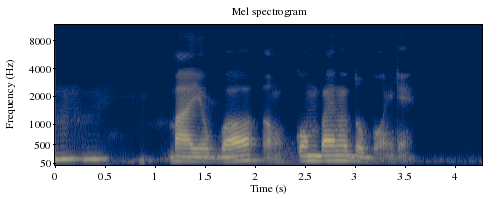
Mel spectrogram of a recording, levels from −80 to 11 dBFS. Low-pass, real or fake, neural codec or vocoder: 10.8 kHz; fake; codec, 24 kHz, 0.9 kbps, WavTokenizer, large speech release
